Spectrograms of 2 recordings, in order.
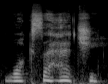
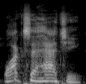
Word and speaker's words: Waxahachie: Waxahachie? – Waxahachie. – Waxahachie.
